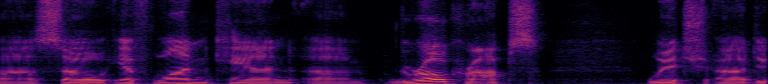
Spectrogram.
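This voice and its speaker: Bright and sharp in tone, a man's fairly low voice holds a fairly even intonation. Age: 60s. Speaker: public health dean and professor. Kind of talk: Q&A in an online lecture. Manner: frequent hesitations (uh, um).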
